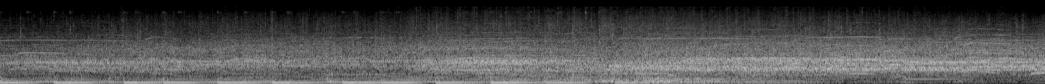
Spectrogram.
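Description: Studio entrance music with a pulsing bass line, under a studio audience cheering, whooping and applauding. The bass drops out about six seconds in while the cheering carries on and swells.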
